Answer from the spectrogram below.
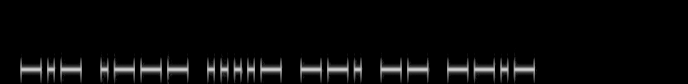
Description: Morse code, heard as a keyed tone, about 18 wpm, 700 Hz. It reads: KJ4GMQ
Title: Speed Racing - USA 2x3 Call Signs 15wpm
